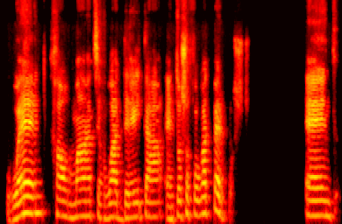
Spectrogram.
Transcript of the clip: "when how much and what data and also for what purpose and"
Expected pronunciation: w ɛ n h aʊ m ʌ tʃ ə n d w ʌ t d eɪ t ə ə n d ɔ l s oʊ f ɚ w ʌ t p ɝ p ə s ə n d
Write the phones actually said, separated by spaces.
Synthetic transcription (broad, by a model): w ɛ n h aʊ m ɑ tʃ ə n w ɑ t d eɪ t ə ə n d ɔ s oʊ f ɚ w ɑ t p ɝ p ə s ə n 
